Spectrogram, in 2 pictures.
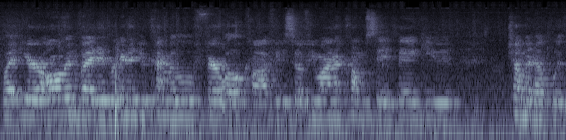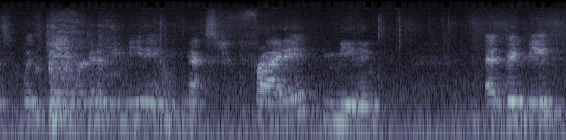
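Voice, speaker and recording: A woman's voice: mid-range voice, little pitch movement, moderate pace. A woman giving informal announcements at a community meeting, friendly, with frequent ums. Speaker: meeting coordinator. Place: meeting room. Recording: roomy, distant, noisy room recording.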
